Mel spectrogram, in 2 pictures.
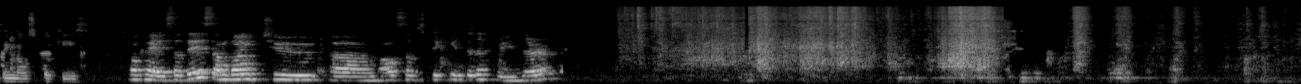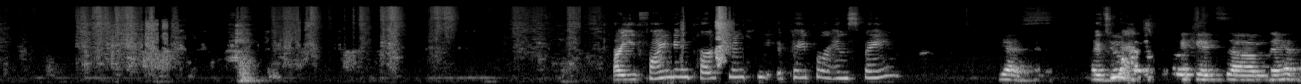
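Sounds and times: parchment paper rustling: 0:06.1 - 0:20.6.

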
